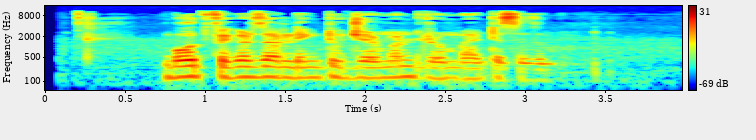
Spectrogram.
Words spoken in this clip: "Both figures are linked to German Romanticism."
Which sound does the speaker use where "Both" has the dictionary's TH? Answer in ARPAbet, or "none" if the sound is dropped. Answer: T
